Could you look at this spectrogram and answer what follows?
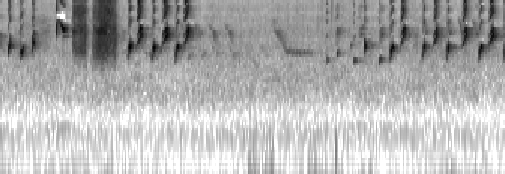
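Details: European goldfinch singing in a Victorian brass cage while undergoing song training: quick twittering phrases of sharp, high chirps in rapid bursts, a brief broadband rustle near the start, and a short pause midway before the chirping resumes.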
